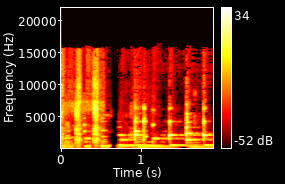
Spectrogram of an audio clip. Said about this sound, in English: So my phone is off, but it rings through to my computer.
